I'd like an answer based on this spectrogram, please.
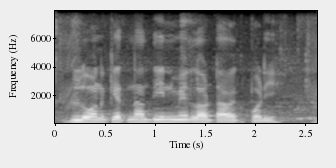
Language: Bhojpuri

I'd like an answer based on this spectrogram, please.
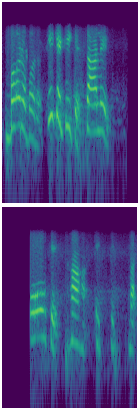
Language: Marathi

